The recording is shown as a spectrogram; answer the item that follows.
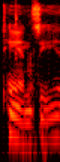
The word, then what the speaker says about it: Tansi: But like I said, if you look on the website for Lake Tanzy and it's spelled Tan Si Crossville, Tennessee, you'll see the uh rates and the season that they're open if you're interested.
